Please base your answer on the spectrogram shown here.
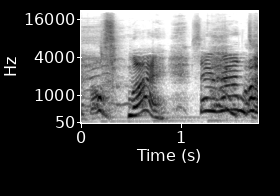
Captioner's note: laughing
